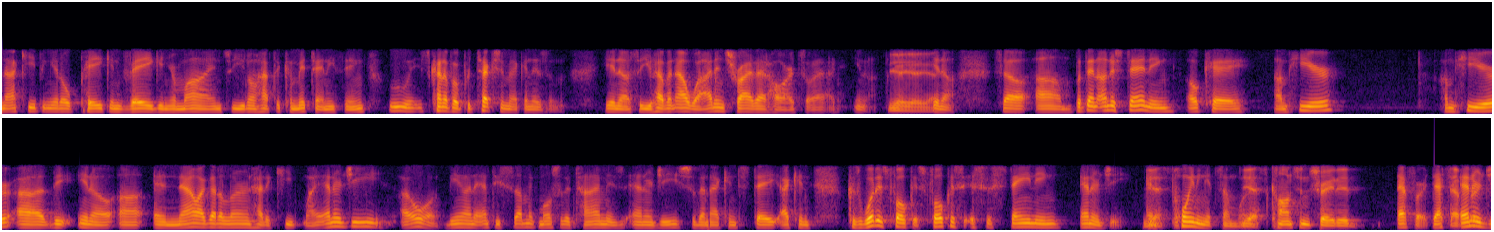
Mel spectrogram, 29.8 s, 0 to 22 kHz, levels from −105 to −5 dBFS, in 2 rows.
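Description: At 21.96 to 21.98 s, just before "I can stay I", there is packet loss filled with silence. About 20 ms of the speech vanishes into a hard gap. That fits two lost 10 ms packets that the receiver replaced with nothing. Both edges of the hole are hard. At 28.08 s a second gap of 10 ms appears, matching a single lost packet. It is shorter, but it cuts in and out just as sharply.

At 26.02 s, between "is sustaining" and "and yes pointing it", a single sharp click sounds. No speech goes missing. The waveform simply jumps ahead. The likely cause is dropped samples, only a handful of them, a fraction of a millisecond. At 29.22 s the same kind of tiny click returns. Through both clicks and both gaps, the narrow telephone band of the G.711 A-law line stays audible, roughly 150 Hz to 3.5 kHz.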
